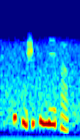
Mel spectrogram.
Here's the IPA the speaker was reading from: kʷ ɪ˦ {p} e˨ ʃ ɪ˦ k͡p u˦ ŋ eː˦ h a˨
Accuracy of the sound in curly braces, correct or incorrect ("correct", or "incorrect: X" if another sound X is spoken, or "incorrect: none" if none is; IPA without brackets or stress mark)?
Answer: incorrect: kʷ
